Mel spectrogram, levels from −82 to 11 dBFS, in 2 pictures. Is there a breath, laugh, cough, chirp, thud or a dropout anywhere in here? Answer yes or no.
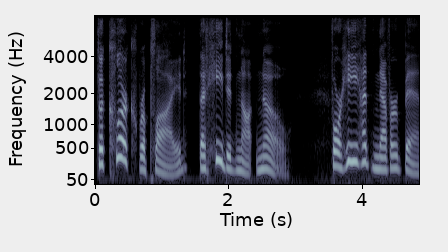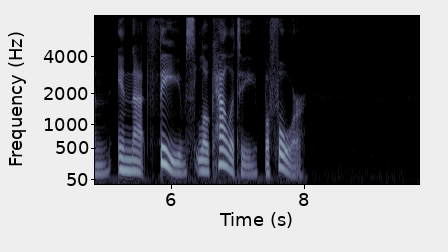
no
